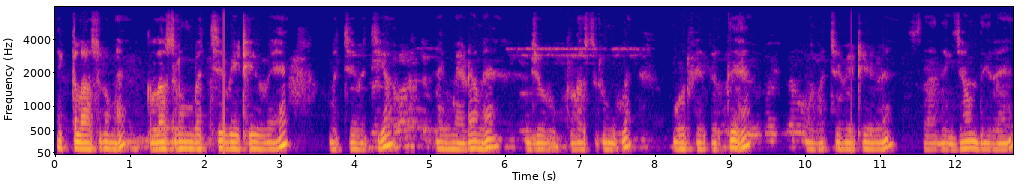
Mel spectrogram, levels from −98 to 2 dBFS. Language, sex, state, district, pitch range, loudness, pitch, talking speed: Hindi, male, Jharkhand, Jamtara, 130-155 Hz, -23 LUFS, 135 Hz, 155 wpm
